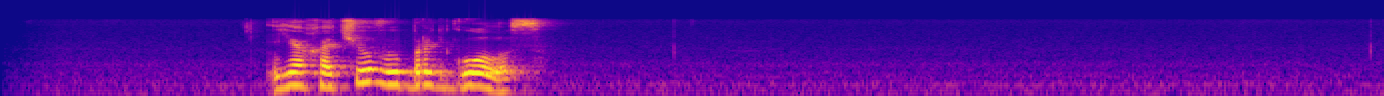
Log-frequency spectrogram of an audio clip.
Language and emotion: Russian, neutral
